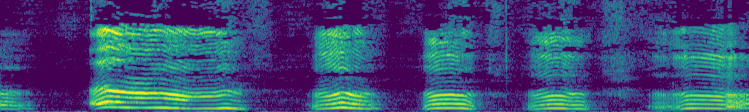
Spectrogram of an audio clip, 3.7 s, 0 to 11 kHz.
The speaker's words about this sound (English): Sorry for the 3 minutes of baby noise at the end. That's sort of the outro these days.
